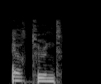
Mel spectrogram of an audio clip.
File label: "ertönt", German; adjectives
